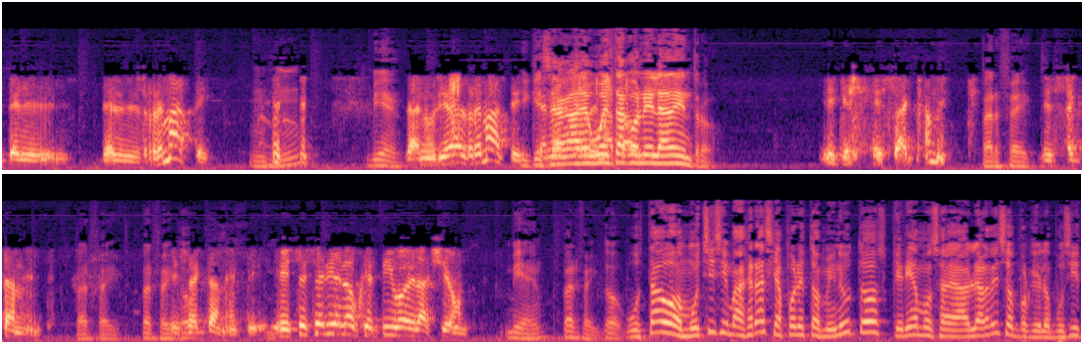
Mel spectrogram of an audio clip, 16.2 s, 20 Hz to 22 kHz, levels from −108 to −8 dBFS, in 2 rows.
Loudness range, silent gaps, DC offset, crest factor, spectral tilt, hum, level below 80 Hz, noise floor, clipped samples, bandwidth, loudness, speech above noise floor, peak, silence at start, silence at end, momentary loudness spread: 8 LU; none; under 0.1%; 18 dB; -5 dB/octave; none; -54 dBFS; -61 dBFS; under 0.1%; 12 kHz; -20 LUFS; 40 dB; -2 dBFS; 0 s; 0 s; 19 LU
